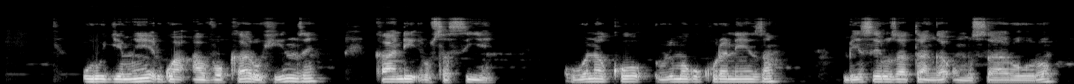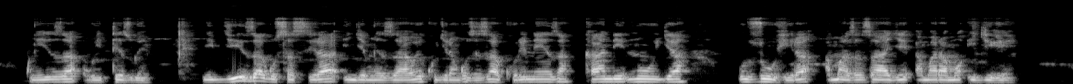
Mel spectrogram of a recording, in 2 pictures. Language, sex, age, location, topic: Kinyarwanda, female, 25-35, Kigali, agriculture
